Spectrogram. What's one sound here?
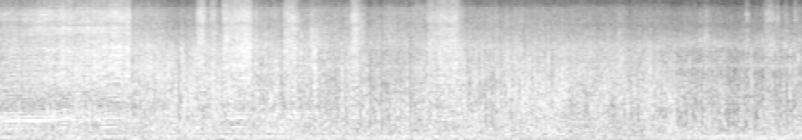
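A motorcycle engine revs and roars up close.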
